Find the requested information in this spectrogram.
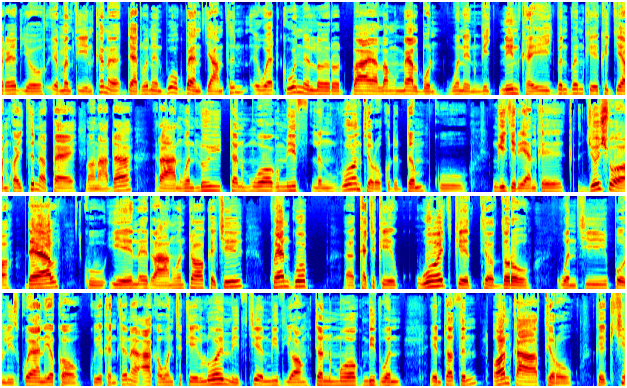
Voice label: dinka; Löŋ muök mïïth Victoria; SBS Dinka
